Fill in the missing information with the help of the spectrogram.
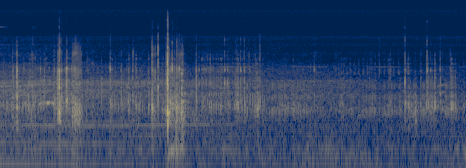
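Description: Outdoor ambience with a low rumble and scattered clicks and knocks, the loudest knock about two and a half seconds in, settling to a steadier noise in the second half.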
